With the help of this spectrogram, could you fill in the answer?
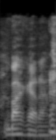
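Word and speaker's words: Baccara: Según José María Íñigo, Bácara. Bácara, vale.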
